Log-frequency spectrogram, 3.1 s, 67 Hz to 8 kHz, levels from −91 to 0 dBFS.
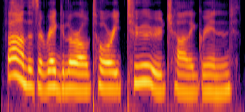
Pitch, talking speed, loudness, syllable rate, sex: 195 Hz, 155 wpm, -15 LUFS, 4.8 syllables/s, female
